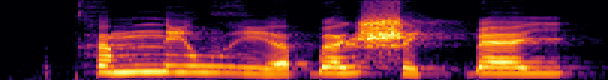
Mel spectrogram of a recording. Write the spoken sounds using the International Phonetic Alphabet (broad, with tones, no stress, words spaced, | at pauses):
t̪ʰə˧˥mni˧w ɣi˨˩˨ə̯ɓə˧˥j ʂi˨˩k̚ɓɛ˧j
